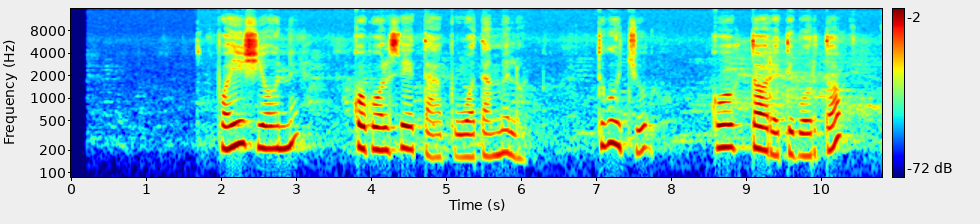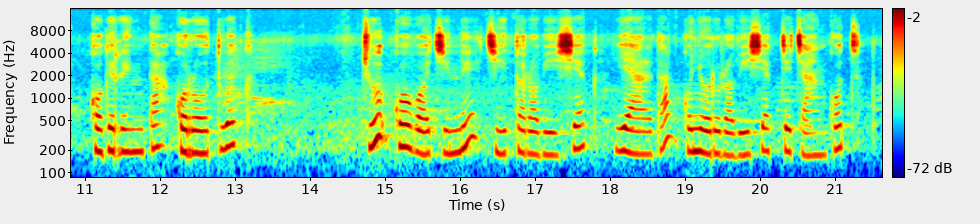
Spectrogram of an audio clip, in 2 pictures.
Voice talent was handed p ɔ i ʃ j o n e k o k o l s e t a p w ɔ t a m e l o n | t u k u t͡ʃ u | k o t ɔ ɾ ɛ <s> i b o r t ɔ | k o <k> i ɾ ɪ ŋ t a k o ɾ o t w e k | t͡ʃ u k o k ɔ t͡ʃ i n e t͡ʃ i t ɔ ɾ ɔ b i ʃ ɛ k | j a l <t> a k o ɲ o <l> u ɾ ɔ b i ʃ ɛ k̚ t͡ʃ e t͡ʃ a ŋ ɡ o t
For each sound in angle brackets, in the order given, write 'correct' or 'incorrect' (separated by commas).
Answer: incorrect, correct, correct, incorrect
